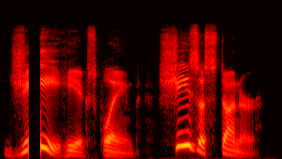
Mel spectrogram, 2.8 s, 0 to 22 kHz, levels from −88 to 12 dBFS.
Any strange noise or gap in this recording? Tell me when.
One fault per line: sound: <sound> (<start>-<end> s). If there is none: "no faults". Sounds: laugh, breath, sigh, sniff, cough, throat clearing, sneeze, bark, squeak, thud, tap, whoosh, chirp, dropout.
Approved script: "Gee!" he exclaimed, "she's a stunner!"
sound: dropout (0.3-0.4 s)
